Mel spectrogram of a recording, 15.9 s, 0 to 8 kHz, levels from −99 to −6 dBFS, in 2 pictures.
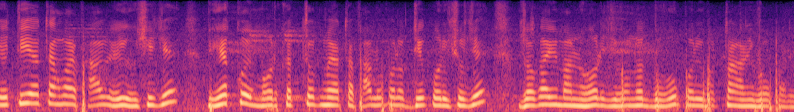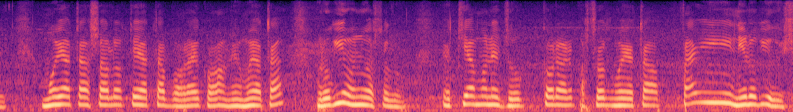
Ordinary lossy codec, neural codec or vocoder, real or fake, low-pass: none; none; real; none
